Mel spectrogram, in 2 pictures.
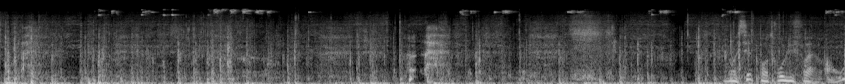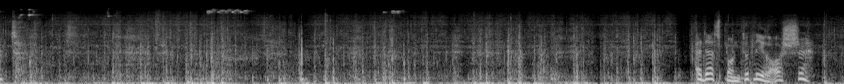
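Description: A bicycle rattles and clatters over rocks and roots.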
